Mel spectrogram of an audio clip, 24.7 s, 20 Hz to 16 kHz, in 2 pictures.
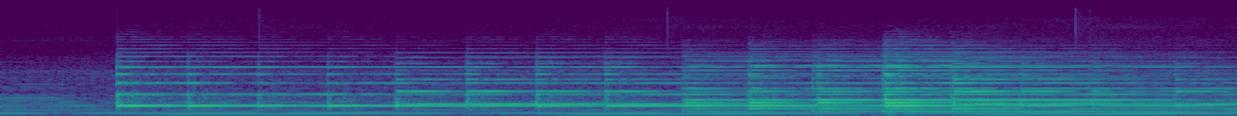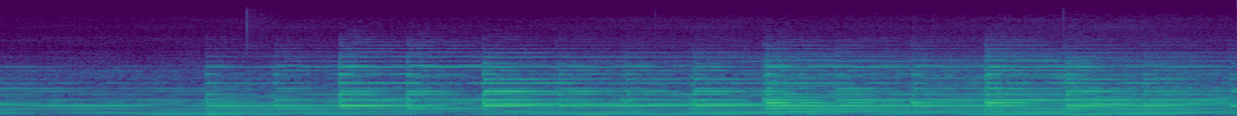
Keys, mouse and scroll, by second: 11.7 click, 12.8 c, 13.4 click, 13.5-24.7 drag.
